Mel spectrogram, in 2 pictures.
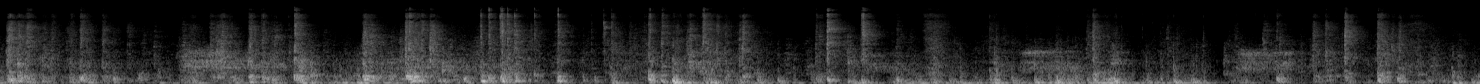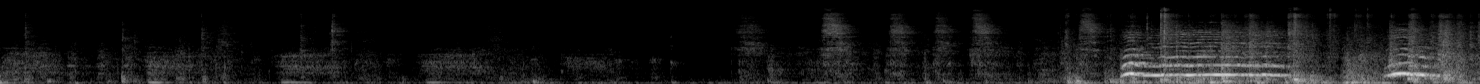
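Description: Huskies vocalizing and scrambling about on a wooden floor, busy at first, then a quieter spell of short faint whines. Near the end comes one long, loud, wavering howl.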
